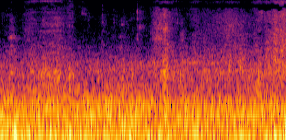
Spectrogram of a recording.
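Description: Faint rubbing and rustling of a picture book being handled and moved, with a couple of light knocks, over a low room rumble.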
